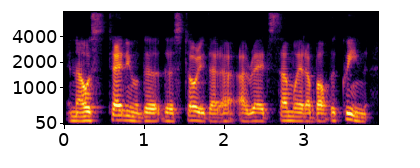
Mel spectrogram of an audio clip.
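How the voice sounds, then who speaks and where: A middle-aged pastor from the state of Rio de Janeiro, Brazil, preaches a sermon in a Brazilian Portuguese accent, Portuguese being his native language. He speaks earnestly but haltingly with many restarts, and his low, gravelly voice has a flat delivery.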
